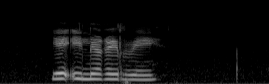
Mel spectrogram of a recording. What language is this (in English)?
Northern Sotho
